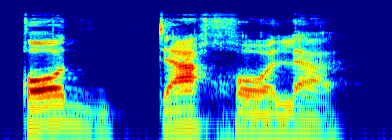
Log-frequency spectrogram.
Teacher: because the two dals effectively come together when you do your recitation, we completely ignore the first dal. So it doesn't even have sukun. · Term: merging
